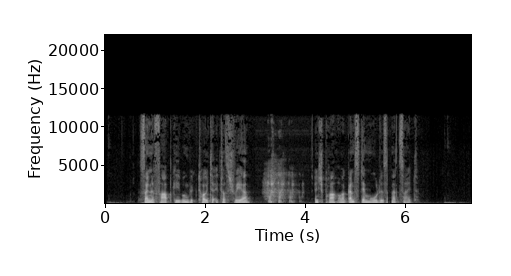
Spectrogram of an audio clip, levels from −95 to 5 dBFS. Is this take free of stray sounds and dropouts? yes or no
no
